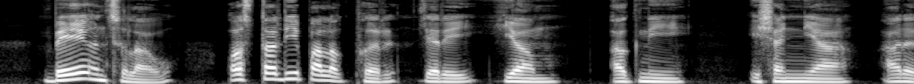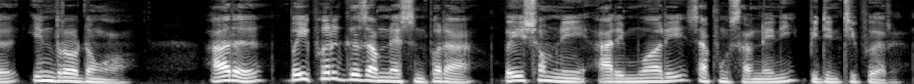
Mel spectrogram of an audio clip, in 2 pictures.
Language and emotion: Bodo, neutral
